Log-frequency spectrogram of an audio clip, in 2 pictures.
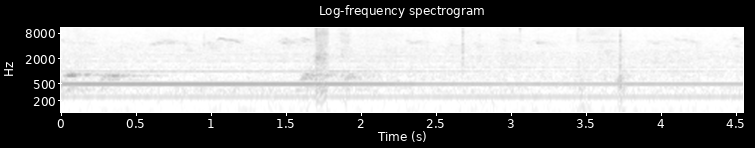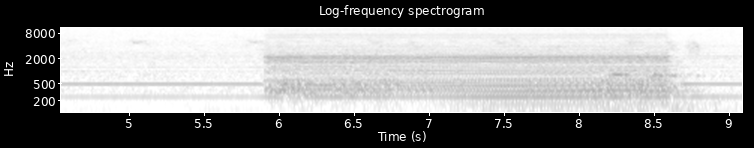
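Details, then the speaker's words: Schrack tankless water heater, after service and flushing, gas and power turned back on: steady hum with faint ticks, then a burst of chirping, modem-like tones lasting a few seconds as the unit readies to fire; a normal startup. "so basically that's the unit getting turned on they'll hit a little sounds like a 56k modem going around there anyways that's the unit getting ready to fire and to work"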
